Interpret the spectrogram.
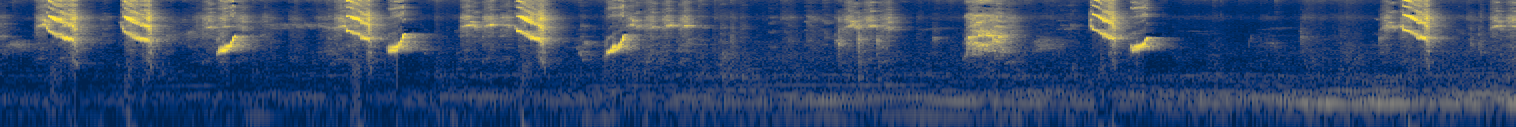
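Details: Drongo in krantil gentolang style, giving rasping bursts paired with brief upward-slurred notes, roughly a dozen phrases spaced evenly, with a low droning hum throughout.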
